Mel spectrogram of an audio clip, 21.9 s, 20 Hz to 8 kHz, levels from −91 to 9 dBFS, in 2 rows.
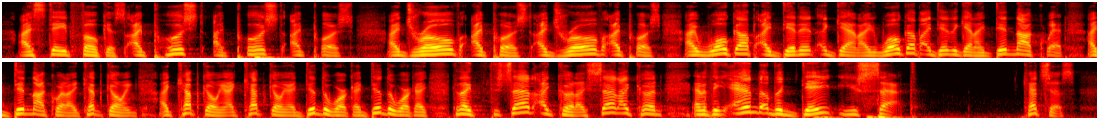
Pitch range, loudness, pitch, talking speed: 130-180 Hz, -27 LUFS, 155 Hz, 215 wpm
